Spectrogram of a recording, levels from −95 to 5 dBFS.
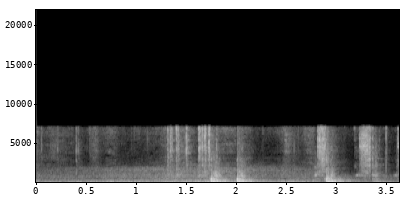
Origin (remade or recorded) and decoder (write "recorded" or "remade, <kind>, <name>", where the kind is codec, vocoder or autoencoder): remade, vocoder, BigVGAN v2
